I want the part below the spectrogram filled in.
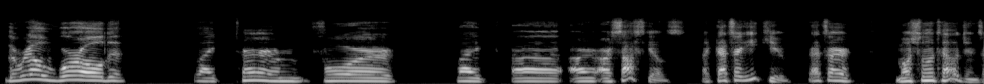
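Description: A man's voice: a little high, fairly bright tone, no room sound. A male podcast host chatting casually from his van, his voice sounding tinny through a laptop's built-in mic, often restarting his sentences. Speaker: podcast host, school counselor. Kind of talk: casual chat. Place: inside his van while traveling.

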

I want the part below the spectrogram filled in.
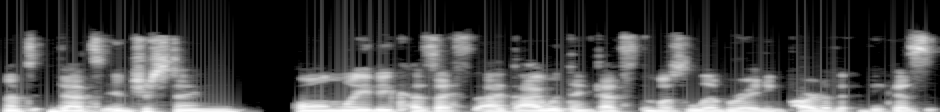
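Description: A man co-hosting a casual podcast in a hesitant, halting way, repeating words, over a low-quality internet call. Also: fairly even intonation, a little mellow, slightly rough, muffled recording. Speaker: podcast co-host. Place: hotel room, remote call.

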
